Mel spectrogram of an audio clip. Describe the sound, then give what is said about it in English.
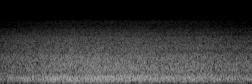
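Large ocean waves, some around 15 to 20 feet high, crash and roar continuously against a beach in Pacifica, a steady, dense rush of surf filling the scene with no voices present. “Bueno likes to come here to watch the waves.”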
